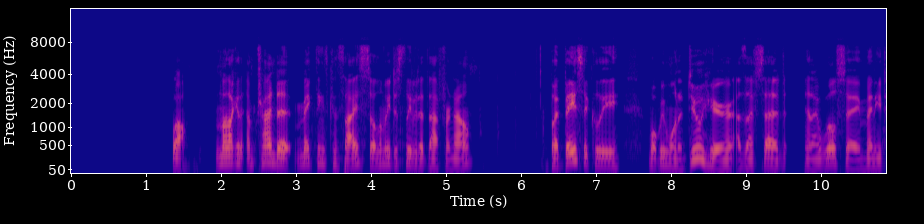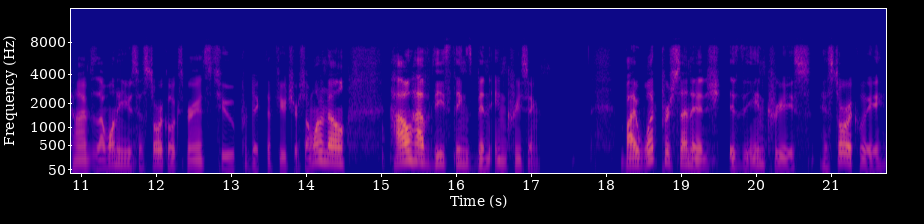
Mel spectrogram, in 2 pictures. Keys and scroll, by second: 3.8 F2, 4.2 Escape, 5.0 Left, 5.5 Right, 5.7 Right, 5.9 Right, 6.1 Right, 6.6 Right, 6.9 Right.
